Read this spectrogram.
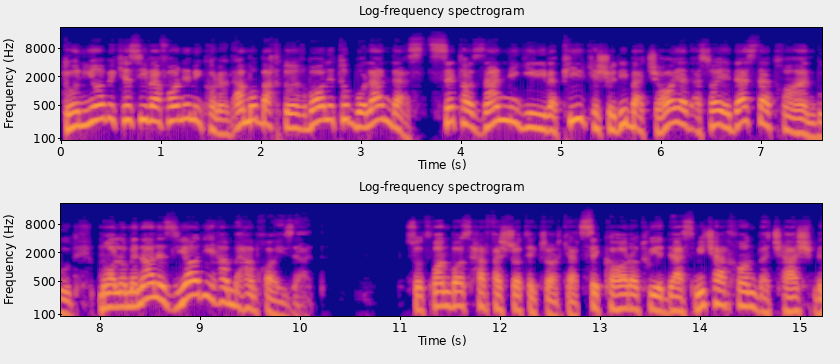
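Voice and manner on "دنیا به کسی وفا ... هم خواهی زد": higher, louder soothsayer voice. Retold or imitated. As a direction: prophetic fortune teller, fading down by the end. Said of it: "زنی کولی ... گفته بود".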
